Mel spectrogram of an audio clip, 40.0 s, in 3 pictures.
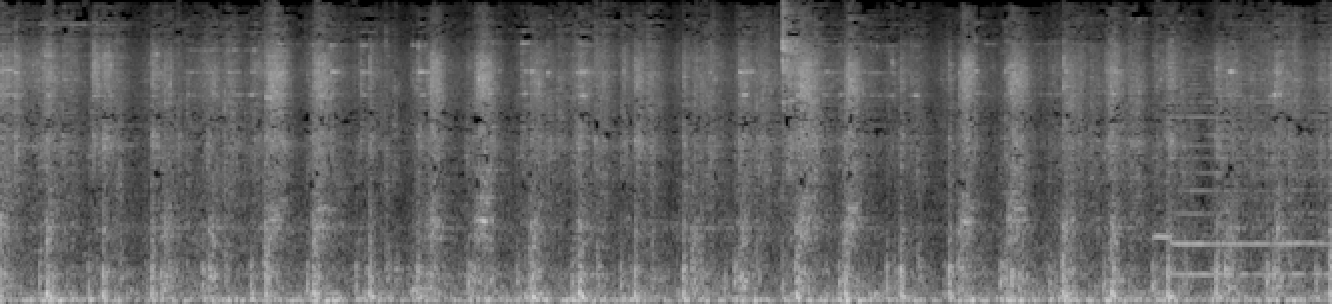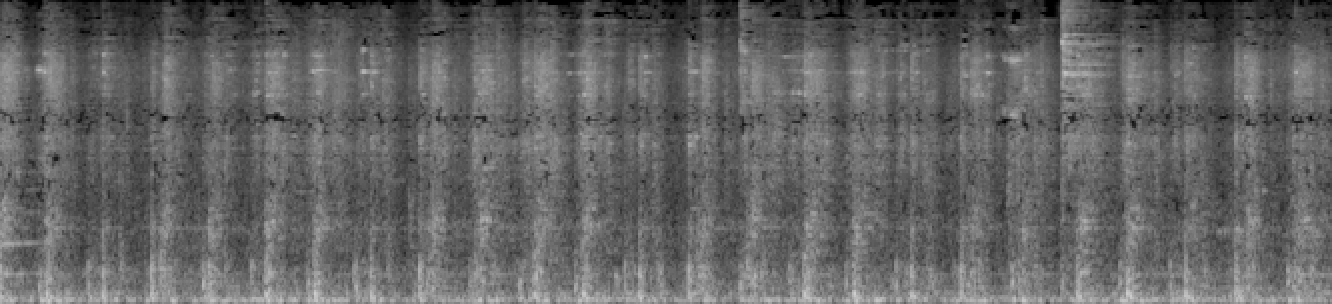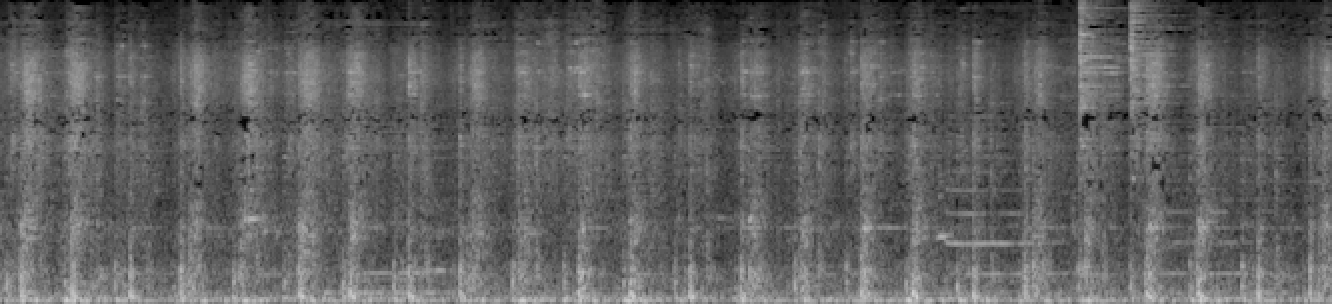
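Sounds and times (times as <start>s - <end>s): train wheels clacking over rail joints: 0.0s - 39.9s
sharp metal clank: 23.0s - 24.8s, 33.8s - 38.9s.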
